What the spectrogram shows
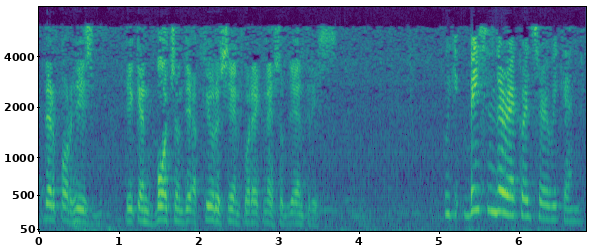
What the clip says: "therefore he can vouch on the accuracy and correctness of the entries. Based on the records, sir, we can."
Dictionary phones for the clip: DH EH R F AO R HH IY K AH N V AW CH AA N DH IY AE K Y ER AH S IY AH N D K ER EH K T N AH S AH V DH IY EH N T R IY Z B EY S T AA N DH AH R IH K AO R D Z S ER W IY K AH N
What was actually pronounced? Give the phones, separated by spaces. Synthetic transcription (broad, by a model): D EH R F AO R HH IY K AH N B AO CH AA N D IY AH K Y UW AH S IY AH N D K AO EH K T N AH S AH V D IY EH N T R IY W B EY S T AA N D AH R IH K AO R D S ER W IY K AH N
